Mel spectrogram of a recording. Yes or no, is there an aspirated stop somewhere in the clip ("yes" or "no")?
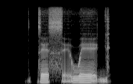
no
